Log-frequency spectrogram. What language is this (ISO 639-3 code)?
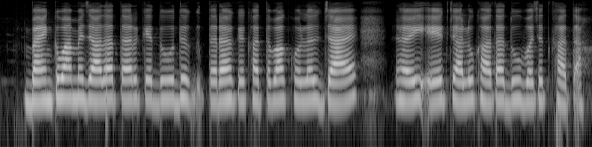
mag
